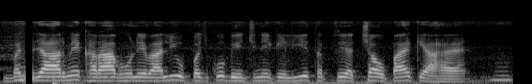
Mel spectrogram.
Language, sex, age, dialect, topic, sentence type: Hindi, male, 18-24, Marwari Dhudhari, agriculture, statement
